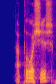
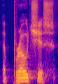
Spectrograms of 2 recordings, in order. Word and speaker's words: approches: Approches, dat is wat er staat. En volgens mij spreek je het dan ook zo uit. Approches. Er staat niet approaches of approche.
